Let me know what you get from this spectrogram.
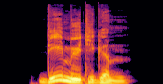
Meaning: strong dative masculine/neuter singular of demütig
- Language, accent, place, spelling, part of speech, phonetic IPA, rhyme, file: German, Germany, Berlin, demütigem, adjective, [ˈdeːmyːtɪɡəm], -eːmyːtɪɡəm, De-demütigem.ogg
